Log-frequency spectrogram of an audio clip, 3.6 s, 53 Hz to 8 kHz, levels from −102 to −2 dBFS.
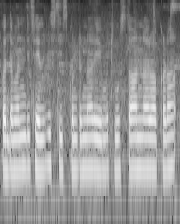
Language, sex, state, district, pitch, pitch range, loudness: Telugu, female, Andhra Pradesh, Sri Satya Sai, 180 Hz, 180-185 Hz, -16 LUFS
